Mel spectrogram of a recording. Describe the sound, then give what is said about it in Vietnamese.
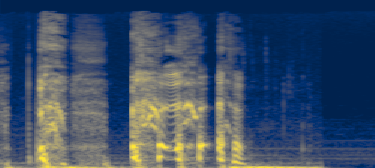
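A man coughs in a harsh, repeated fit: several rough, loud bursts follow in quick succession, heard alone with no other sound, then stop abruptly. “Một câu còn chưa nói hết, gã đã lại dặn cổ mà ho.”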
